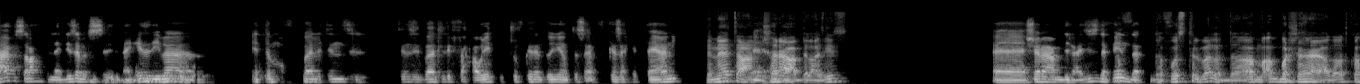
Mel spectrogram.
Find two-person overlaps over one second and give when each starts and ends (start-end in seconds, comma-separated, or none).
none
